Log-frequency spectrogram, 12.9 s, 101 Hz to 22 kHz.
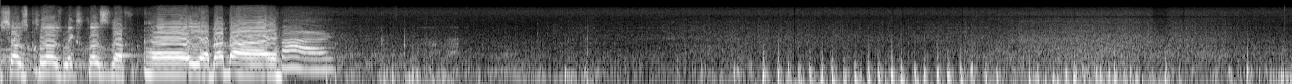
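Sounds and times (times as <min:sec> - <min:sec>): wind buffeting microphone: 0:00.0 - 0:12.9.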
